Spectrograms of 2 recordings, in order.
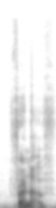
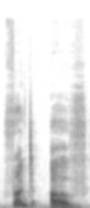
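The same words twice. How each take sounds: First: The word 'of' is reduced to a short 'a'. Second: The word 'of' is said fully, with its f. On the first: The speaker calls it right. "drop the T and change the O F, the of, to A" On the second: The speaker calls it wrong. "front of じゃなくて"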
